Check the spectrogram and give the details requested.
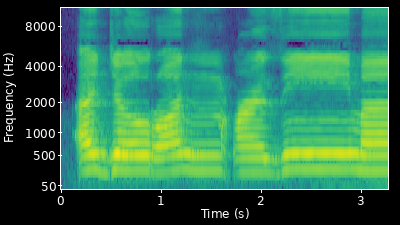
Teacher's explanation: terdapat harakat fatahtain bertemu dengan huruf ain ini dinamakan izhar halqi. Maka fatahtain dibaca secara jelas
